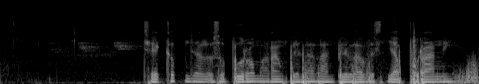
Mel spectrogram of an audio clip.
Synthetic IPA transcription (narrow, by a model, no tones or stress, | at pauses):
d͡ʒ̥ɛkəp̚ɲd͡ʒalʊʔsəb̥uɾɔmaɾaŋb̥elalanb̥elawɪsɲapuɾʔani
